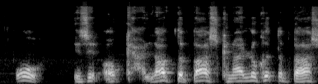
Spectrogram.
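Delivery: non-native speaker's broken English. Retelling what a german soldier said about the bus: imitating broken english. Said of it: "comes on in broken English saying".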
